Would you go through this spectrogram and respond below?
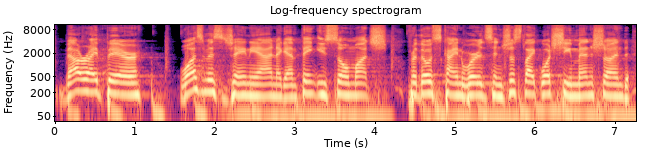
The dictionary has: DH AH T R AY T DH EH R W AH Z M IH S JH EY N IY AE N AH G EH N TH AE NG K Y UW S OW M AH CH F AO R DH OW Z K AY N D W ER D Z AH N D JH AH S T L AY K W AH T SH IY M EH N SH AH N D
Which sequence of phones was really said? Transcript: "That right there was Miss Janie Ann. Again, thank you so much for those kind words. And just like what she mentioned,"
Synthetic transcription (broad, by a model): DH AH T R AY T DH EH R W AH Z M IH S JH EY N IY AE N AH G EH N TH AE NG K Y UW S OW M AH CH F AO R DH OW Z K AY N D W ER D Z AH N JH AH S T L AY K W AH T SH IY M EH N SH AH N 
